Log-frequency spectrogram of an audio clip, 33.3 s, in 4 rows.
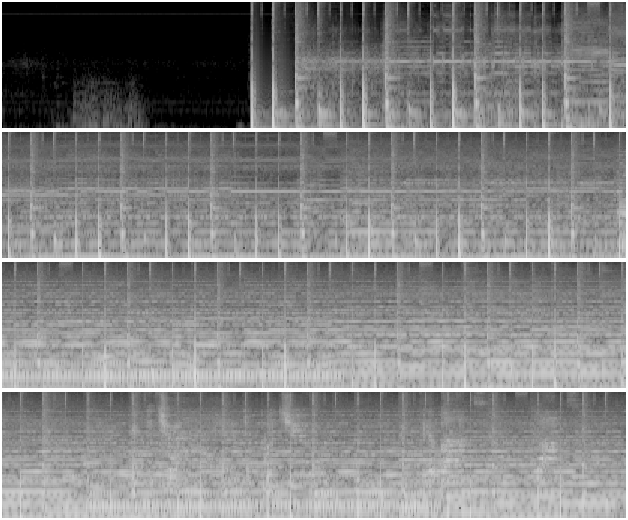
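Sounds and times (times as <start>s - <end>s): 
guitar: 3.9s - 33.2s
person singing: 25.5s - 33.2s.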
